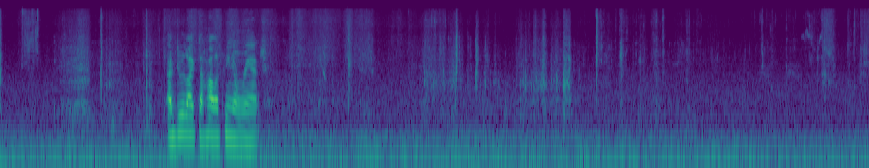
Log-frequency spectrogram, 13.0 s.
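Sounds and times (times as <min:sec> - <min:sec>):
chewing and mouth clicks: 0:08.9 - 0:13.0.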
